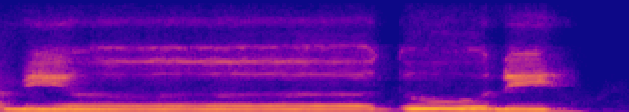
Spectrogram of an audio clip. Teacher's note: نون ساکن کے بعد حروف اخفاء میں سے دال ہے تو یہاں پہ اخفاء ہوگا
